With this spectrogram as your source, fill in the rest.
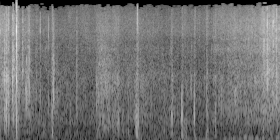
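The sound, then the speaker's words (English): Footsteps of people hiking up forested Mount Watatic in north central Massachusetts on a cold, crisp day: an uneven series of soft, faint crunches and scuffs over quiet ground noise. “hikes up Mount Watatic in north central Massachusetts.”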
